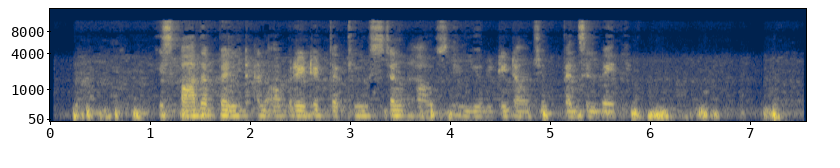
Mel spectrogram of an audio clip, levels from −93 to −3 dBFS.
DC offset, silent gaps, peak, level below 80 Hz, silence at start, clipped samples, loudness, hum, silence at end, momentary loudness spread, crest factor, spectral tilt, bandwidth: under 0.1%; none; -4 dBFS; -46 dBFS; 0.25 s; under 0.1%; -25 LUFS; none; 0.15 s; 10 LU; 20 dB; -5 dB/octave; 11.5 kHz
